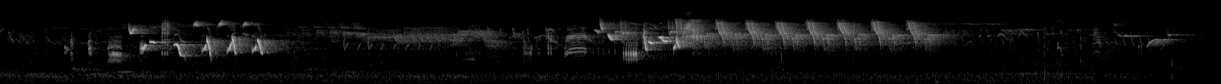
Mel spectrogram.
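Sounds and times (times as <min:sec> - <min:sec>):
common nightingale song: 0:00.0 - 0:12.0.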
